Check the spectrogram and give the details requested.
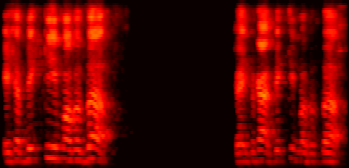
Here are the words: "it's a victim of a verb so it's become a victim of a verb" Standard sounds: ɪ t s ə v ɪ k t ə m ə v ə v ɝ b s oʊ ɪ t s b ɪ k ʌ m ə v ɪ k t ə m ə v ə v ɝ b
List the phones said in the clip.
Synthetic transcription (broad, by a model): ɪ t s ə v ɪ k t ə m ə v ə b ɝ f s oʊ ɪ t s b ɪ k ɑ ə v ɪ k t ə m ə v ə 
